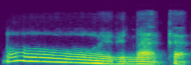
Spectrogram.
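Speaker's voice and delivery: normal talking voice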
